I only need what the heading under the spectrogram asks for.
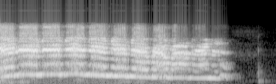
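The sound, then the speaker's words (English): A loud, drawn-out cat caterwaul, a strained wailing yowl that wavers and pulses while sliding slightly lower in pitch, lasting about two seconds before cutting off into silence. “Yeah, kill that cat.”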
